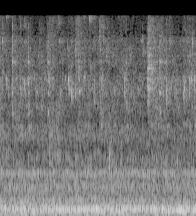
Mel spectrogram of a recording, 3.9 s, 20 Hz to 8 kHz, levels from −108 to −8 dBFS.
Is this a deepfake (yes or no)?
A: no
